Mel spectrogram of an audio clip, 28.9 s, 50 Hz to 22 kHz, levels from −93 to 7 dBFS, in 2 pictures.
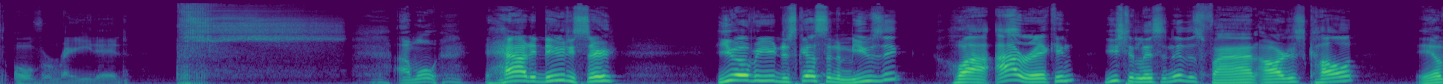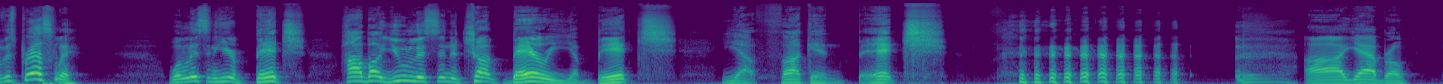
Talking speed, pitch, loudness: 90 wpm, 140 Hz, -26 LUFS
